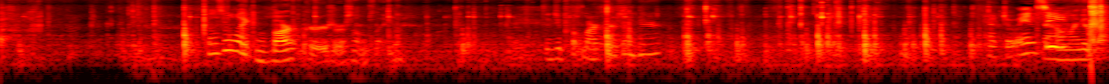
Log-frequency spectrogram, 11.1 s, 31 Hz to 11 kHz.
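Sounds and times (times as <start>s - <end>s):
crayons rattling in a ceramic mug: 1.9s - 10.1s.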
